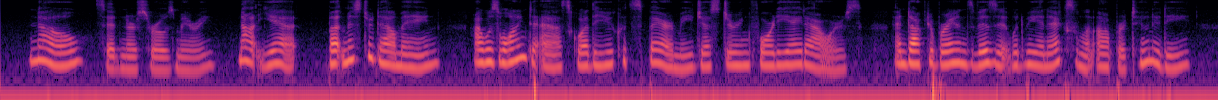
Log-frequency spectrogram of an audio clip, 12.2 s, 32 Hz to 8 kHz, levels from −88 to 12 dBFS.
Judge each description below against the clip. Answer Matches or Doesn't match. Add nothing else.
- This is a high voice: Matches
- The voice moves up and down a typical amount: Matches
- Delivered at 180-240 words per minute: Doesn't match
